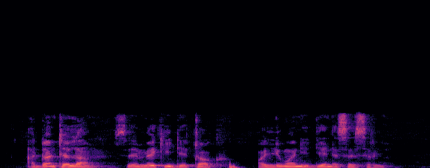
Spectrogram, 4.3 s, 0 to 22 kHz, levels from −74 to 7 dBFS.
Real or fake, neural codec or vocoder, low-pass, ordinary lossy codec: real; none; 7.2 kHz; MP3, 48 kbps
